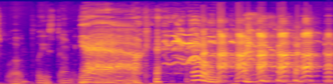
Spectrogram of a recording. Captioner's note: laughter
